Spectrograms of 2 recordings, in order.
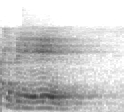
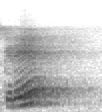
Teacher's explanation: En la palabra creer tenemos dos Es, o sea, dos vocales fuertes. Como son dos vocales fuertes, forman un hiato, así que se tienen que decir, que pronunciar en dos sílabas diferentes.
